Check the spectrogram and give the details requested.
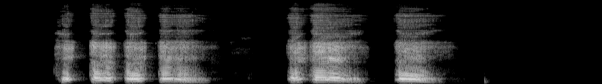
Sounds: Throat clearing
